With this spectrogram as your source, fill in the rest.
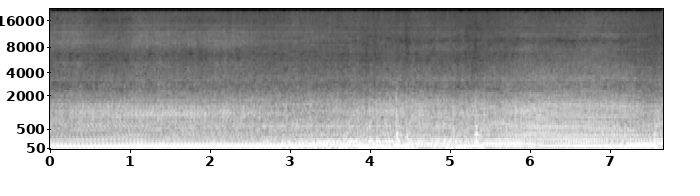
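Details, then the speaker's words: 1978 Dodge Aspen R/T, revived after sitting in a junkyard since 1987, still slightly smoky: a rough, lumpy note that wavers and hunts, won't run consistently, possibly clearing out a little; fuel and cooling systems still to be sorted, cause unclear. "okay there's a little smoky out still not bad uh i can't get it running consistent enough to really hear it if it's clearing out it seems like it's clearing out a little bit"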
